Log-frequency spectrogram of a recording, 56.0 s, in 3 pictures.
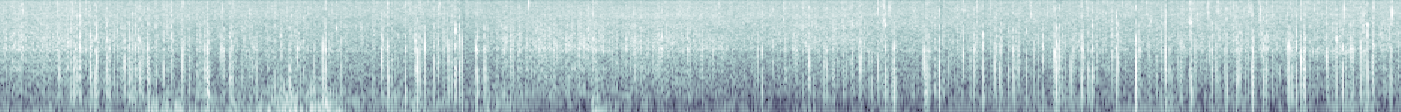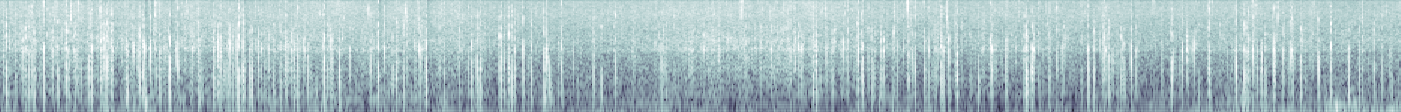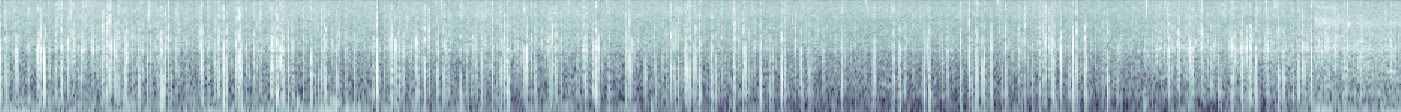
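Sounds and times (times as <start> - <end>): raindrops hitting close by: 0.0 - 56.0
steady rain falling: 0.0 - 56.0.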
